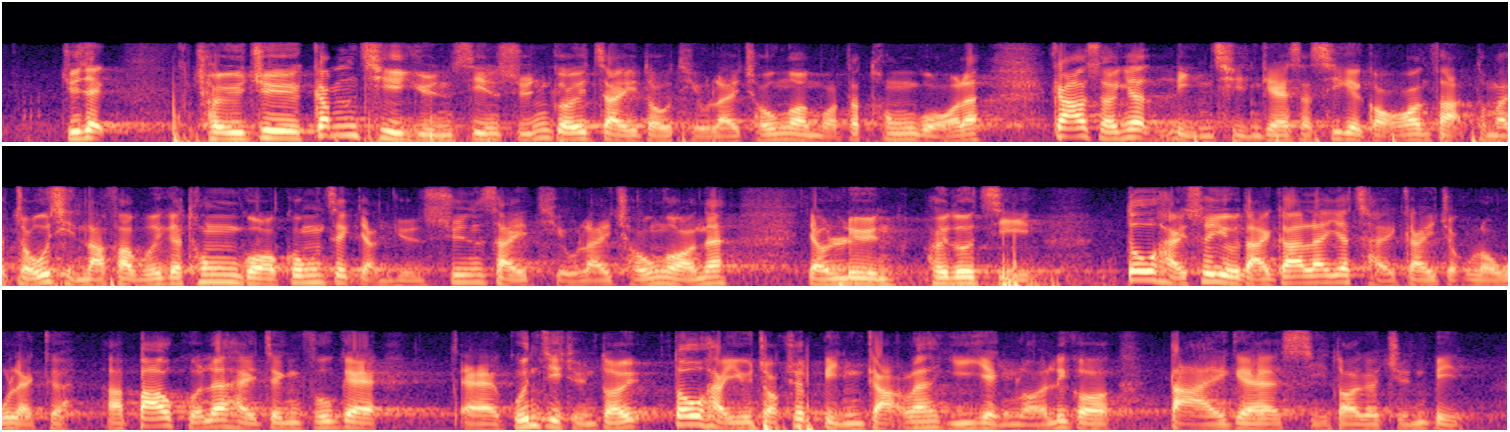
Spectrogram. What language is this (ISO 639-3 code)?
yue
